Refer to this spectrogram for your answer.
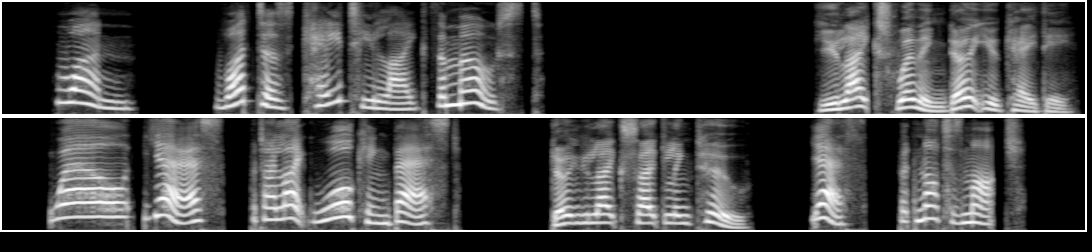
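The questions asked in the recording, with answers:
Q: What does Katie like the most?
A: walking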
